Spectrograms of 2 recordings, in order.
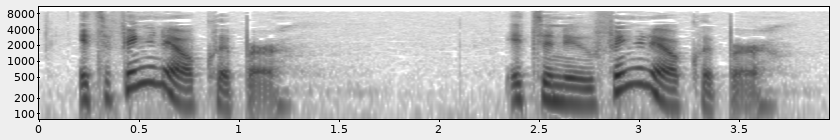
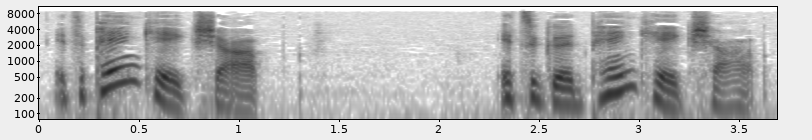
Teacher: when you continue to modify a set phrase you maintain the original intonation pattern and simply add an unstressed modifier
